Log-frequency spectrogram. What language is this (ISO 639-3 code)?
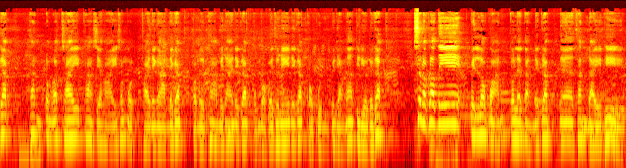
tha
